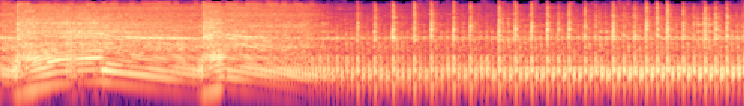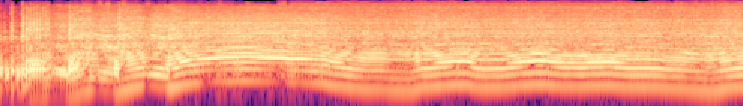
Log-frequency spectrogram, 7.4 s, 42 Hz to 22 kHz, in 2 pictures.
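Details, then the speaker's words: Husqvarna 394XP chainsaw, freshly rebuilt and ported, early shakedown runs on a hot humid day: screams at high revs, bogs briefly into the cut, pulls back cleanly. Normal cutting; expected to strengthen as rings seat. "all right guys I'm going to call that win I'm pretty tickled with it just for the few first couple of Shakedown runs on that thing she's doing amazing"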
